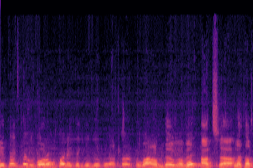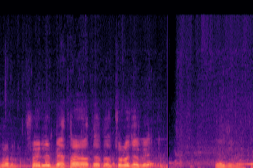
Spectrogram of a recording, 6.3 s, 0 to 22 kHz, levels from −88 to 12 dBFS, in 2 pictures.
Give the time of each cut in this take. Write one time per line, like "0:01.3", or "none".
0:05.2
